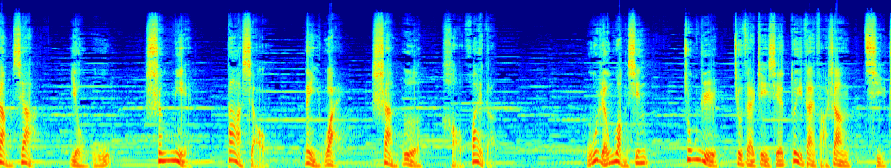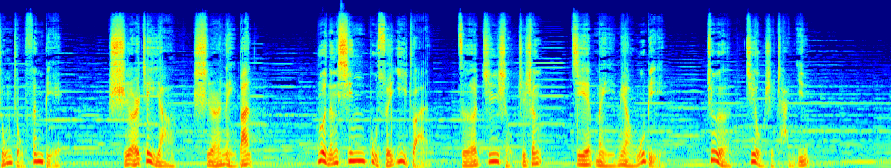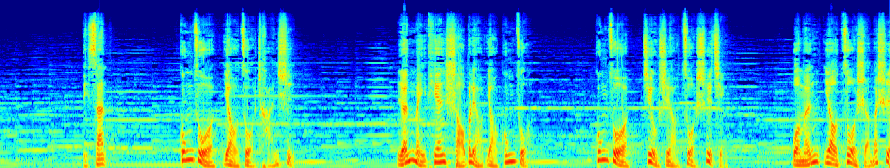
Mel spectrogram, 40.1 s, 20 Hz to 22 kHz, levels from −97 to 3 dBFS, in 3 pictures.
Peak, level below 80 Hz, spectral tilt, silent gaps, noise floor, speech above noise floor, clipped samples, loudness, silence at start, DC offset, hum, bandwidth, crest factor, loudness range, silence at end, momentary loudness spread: 0 dBFS; -34 dBFS; -4.5 dB/octave; none; -41 dBFS; 25 dB; under 0.1%; -17 LUFS; 0 s; under 0.1%; none; 16 kHz; 18 dB; 5 LU; 0 s; 23 LU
